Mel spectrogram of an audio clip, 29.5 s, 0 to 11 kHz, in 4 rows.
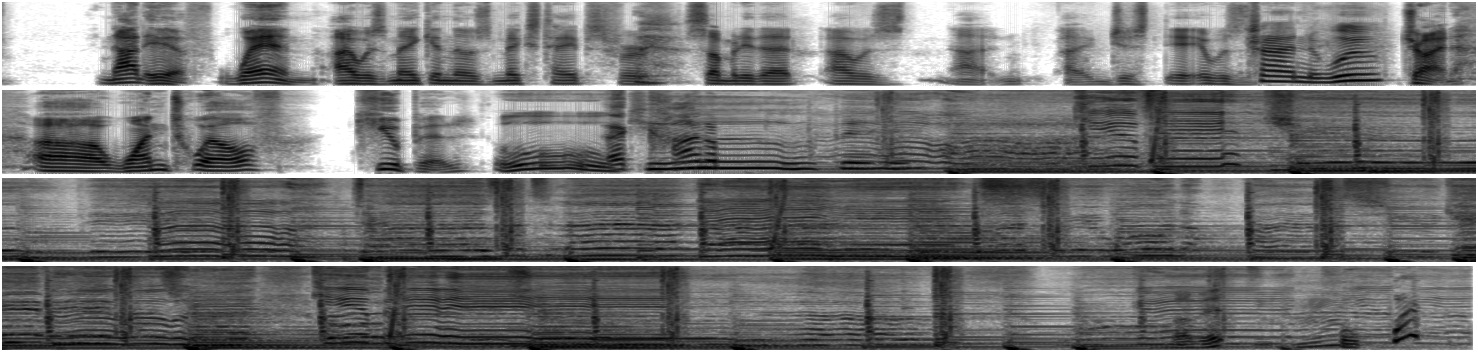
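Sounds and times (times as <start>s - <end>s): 
speech: 0.5s - 12.4s
smooth R&B song with layered sung vocals: 10.5s - 29.4s
laughter: 28.1s - 29.4s.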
